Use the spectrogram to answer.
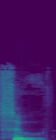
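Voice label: "soothe", British English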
